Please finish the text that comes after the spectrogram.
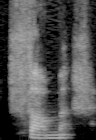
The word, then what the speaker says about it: thumb: Words like thumb, you either say the B on the end or you've got the rule for that irregular word that MB, the B is not usually pronounced.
